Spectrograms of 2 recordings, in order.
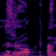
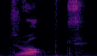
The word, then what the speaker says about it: dropped: Then you've got to get the t ending at the end to show that it's in the past. Dropped. Drop. Dropped. Dropped. That's better. So it's like dropped. Yeah, you've got that t sounding.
